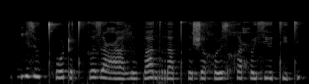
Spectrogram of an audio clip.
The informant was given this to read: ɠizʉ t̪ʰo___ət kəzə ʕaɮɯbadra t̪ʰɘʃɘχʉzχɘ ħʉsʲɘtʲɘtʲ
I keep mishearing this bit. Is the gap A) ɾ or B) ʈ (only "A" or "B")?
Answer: B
